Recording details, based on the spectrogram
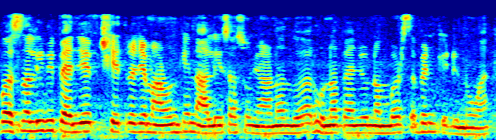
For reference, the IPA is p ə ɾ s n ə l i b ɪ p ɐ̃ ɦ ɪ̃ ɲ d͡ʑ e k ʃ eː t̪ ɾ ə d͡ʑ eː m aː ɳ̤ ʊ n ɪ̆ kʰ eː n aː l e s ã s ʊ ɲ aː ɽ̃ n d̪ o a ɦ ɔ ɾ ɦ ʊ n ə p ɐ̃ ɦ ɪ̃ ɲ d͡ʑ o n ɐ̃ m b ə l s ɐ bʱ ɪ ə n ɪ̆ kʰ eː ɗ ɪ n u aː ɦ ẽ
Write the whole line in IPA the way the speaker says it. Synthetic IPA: p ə ɾ s n ə l i b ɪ p ɐ̃ ɦ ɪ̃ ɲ d͡ʑ e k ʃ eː t̪ ɾ ə d͡ʑ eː m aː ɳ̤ ʊ n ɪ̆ kʰ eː n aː l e s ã s ʊ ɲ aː ɽ̃ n d̪ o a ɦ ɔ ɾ ɦ ʊ n ə p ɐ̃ ɦ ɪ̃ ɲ d͡ʑ o n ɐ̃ m b ə ɾ s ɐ bʱ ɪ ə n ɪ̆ kʰ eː ɗ ɪ n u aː ɦ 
